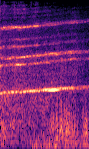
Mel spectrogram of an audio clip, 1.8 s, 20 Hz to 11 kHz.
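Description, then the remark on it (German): A steady, high-pitched electric whine with a rushing roar beneath it, like electric race cars speeding past, sounding much like a jet flyby; loud and sustained with no voices. “Und wenn, sag mal, 20 Autos fahren, ist es schon auch ganz cool eigentlich von der Klangkulisse. Also es klingt so ein bisschen wie wenn so Düsenjets vorbeiballern.”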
